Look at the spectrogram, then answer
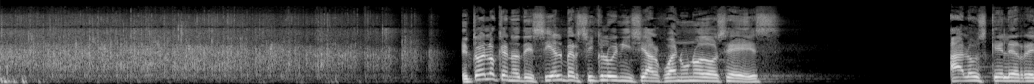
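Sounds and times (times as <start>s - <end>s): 
audience applause: 0.0s - 4.5s
speech: 4.6s - 7.8s, 9.5s - 10.3s.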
